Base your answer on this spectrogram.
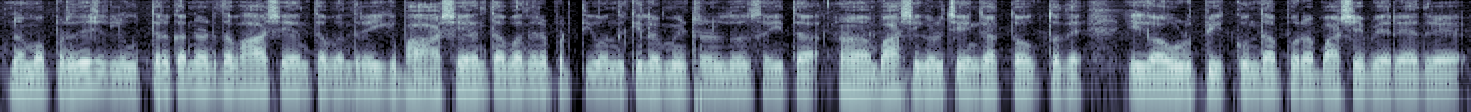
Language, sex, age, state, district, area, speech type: Kannada, male, 18-30, Karnataka, Uttara Kannada, rural, spontaneous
